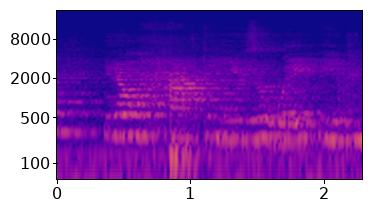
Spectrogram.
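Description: A woman talking, with a short dull thump about a second in as a dumbbell is set down on the rubber gym floor.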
